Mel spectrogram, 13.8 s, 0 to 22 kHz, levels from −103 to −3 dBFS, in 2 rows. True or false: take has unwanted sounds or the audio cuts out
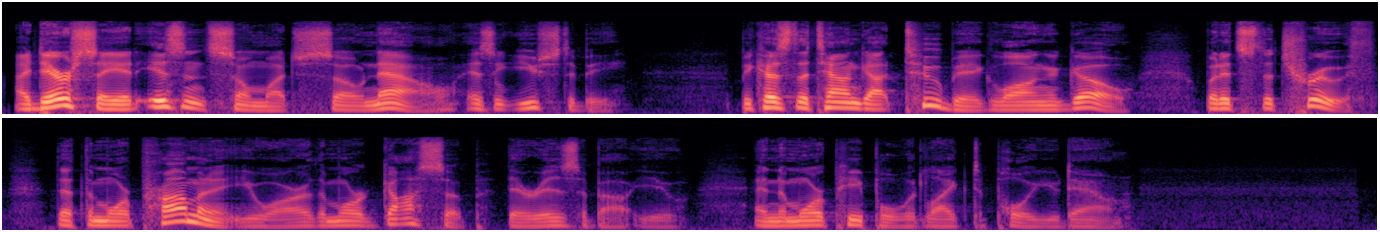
false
